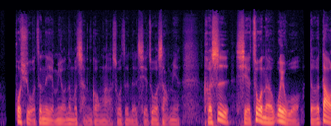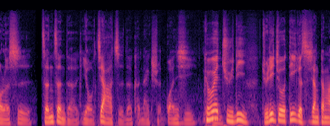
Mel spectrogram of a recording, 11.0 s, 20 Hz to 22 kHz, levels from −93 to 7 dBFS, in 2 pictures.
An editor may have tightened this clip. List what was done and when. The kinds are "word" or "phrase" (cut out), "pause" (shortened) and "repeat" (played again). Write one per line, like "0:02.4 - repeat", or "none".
0:05.1 - pause
0:08.2 - pause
